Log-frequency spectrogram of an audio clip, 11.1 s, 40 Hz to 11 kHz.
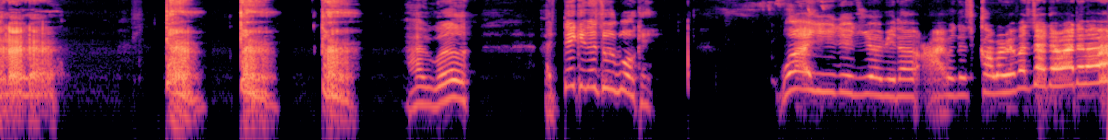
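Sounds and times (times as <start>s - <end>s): person clearing throat: 0.0s - 0.7s, 1.6s - 3.7s.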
